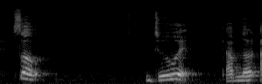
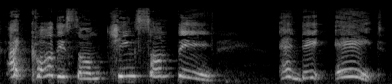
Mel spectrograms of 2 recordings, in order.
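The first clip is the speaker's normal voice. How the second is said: laughing; 9 semitones higher, 6 dB louder than usual. Real, not acted. Still laughing through the story.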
